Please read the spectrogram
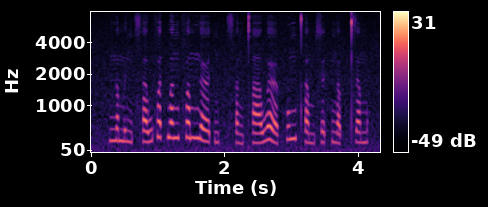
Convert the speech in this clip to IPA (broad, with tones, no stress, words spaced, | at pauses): n̪ɐ˨mɪ˨˩ŋt͡sʰɐ˨˥wfɐ˥t̚ wɐ˥ŋfɐ˥mn̪œː˨t̚ŋɪ˨˥k̚ t͡sʰɐ˨˩ŋ kʰaː˨˥wœː˨˩ fʊ˥ŋ t̪ʰɐ˨msɵ˧t̚ŋɐ˨˥p̚ t͡sɐ˧m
